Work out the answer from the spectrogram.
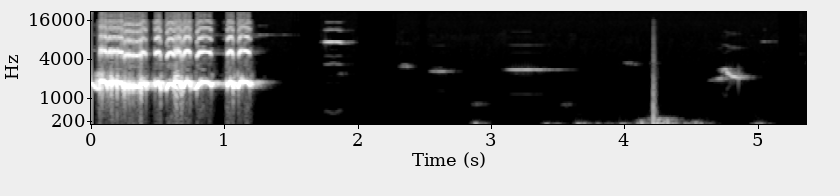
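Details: White-naped xenopsaris singing in the caatinga: a loud, rich warbled whistle phrase in quick rhythmic loops, then quiet with faint low rustling and a single thin high note.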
